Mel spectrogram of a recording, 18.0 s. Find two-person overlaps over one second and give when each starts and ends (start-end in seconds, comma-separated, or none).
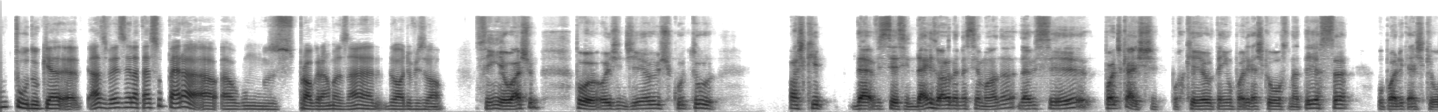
none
